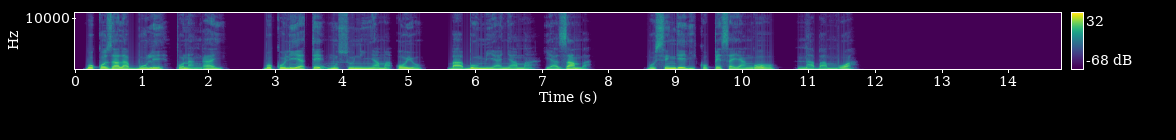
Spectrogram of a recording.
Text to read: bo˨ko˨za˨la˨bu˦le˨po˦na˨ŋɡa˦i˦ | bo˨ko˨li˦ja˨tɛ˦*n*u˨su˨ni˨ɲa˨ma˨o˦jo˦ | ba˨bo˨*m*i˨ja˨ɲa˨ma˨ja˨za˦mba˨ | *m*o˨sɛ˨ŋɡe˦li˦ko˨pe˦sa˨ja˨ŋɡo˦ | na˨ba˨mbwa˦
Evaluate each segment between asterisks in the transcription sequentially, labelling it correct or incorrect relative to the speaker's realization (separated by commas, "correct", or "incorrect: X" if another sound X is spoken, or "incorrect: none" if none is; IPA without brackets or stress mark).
incorrect: m, correct, incorrect: b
